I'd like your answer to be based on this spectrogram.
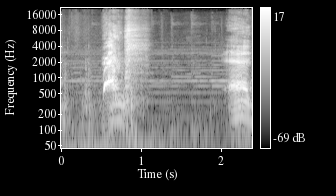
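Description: A person lets out a single sharp, fairly loud sneeze, followed a moment later by a brief burst of voice.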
